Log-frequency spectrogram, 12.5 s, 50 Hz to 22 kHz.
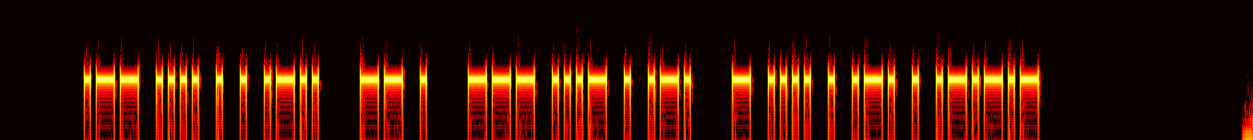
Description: Morse code, heard as a keyed tone, about 20 wpm, 700 Hz. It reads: WHEEL ME OVER THERE.
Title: Sentences from Top 1000 Words - Review Part 3 - 20wpm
